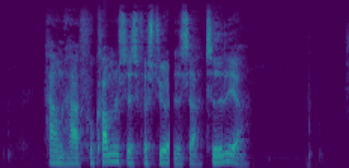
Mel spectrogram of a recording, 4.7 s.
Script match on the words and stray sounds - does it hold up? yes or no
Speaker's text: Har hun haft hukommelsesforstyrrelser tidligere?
no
